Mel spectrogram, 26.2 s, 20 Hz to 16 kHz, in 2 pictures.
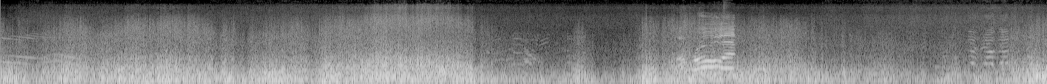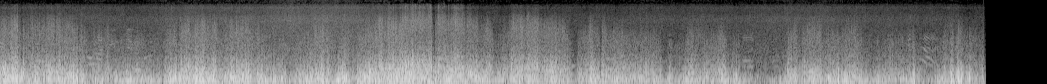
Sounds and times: Speech: 0:00.0 - 0:01.1, 0:06.1 - 0:07.2, 0:08.4 - 0:09.2, 0:11.7 - 0:13.3, 0:13.9 - 0:15.0, 0:22.3 - 0:23.0, 0:24.4 - 0:24.9.

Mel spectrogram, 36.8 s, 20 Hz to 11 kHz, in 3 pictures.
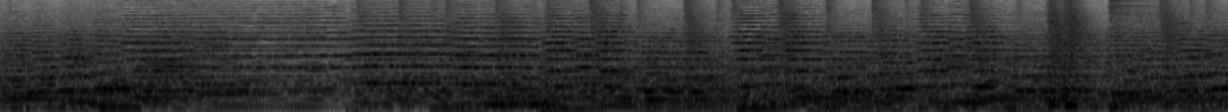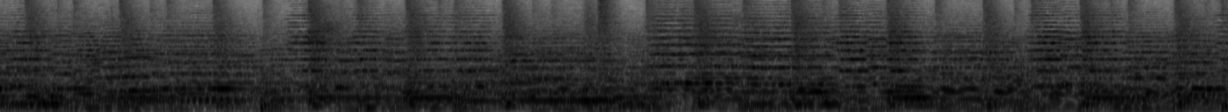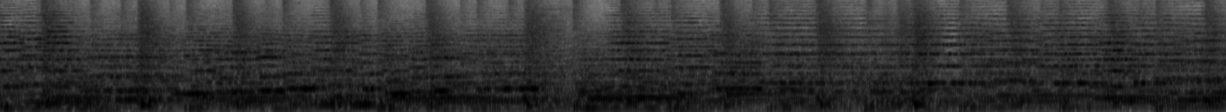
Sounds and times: Music: 0:00.0 - 0:36.8.

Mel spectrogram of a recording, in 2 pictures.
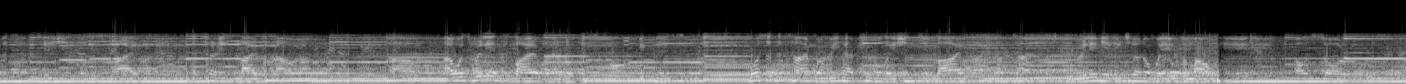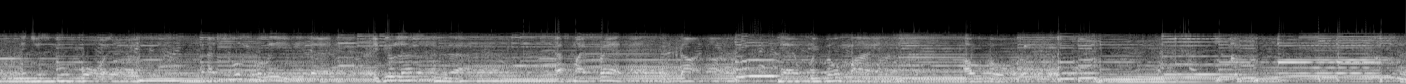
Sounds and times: Speech: 0:00.0 - 0:03.2, 0:03.9 - 0:13.6, 0:14.2 - 0:15.5, 0:16.1 - 0:19.0, 0:19.6 - 0:23.0, 0:23.7 - 0:24.4
Music: 0:00.0 - 0:28.1.

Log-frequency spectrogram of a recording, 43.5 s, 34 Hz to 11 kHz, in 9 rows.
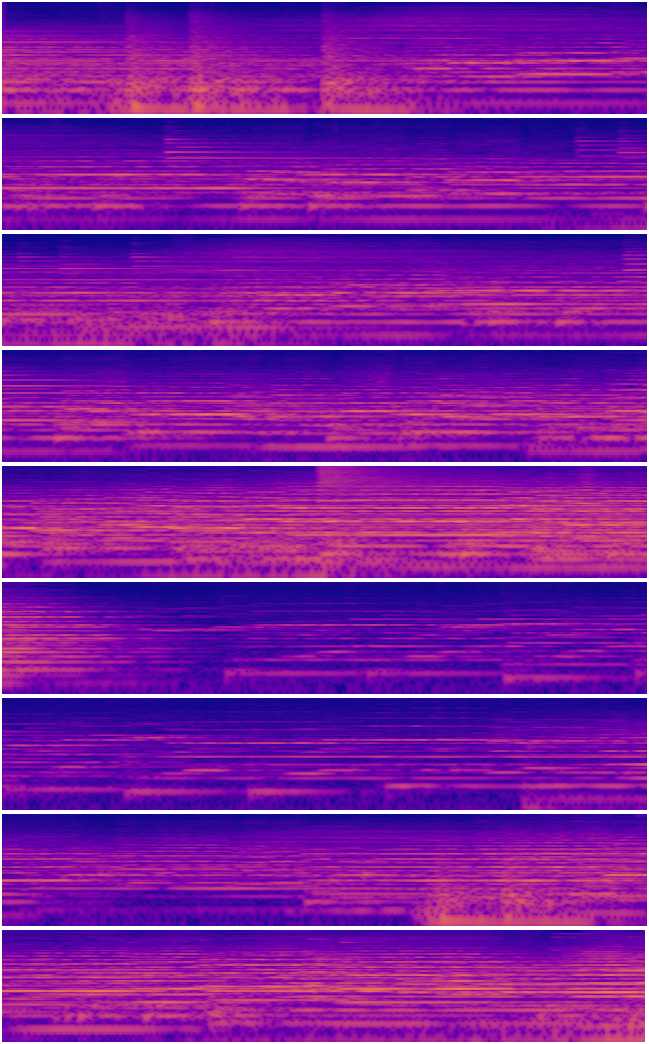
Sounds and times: Music: 0:00.0 - 0:43.5.

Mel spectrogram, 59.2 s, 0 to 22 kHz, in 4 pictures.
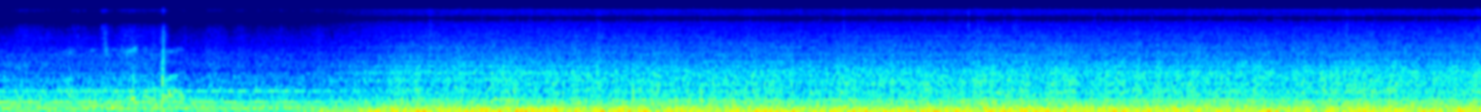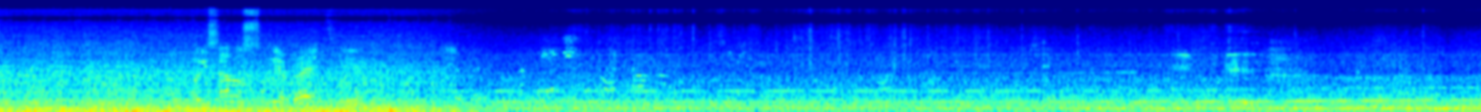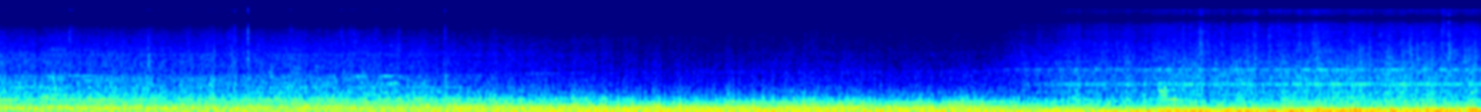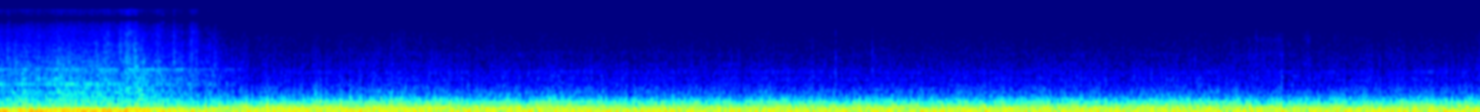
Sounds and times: Fixed-wing aircraft, airplane: 0:00.0 - 0:59.2.

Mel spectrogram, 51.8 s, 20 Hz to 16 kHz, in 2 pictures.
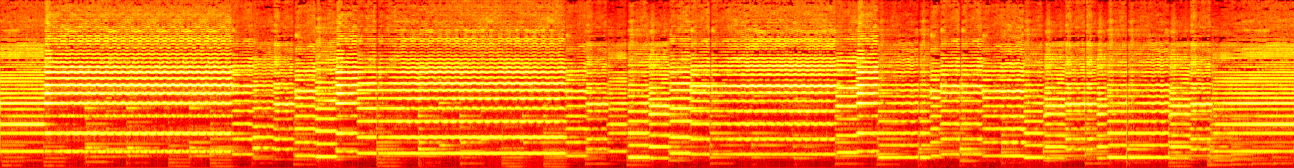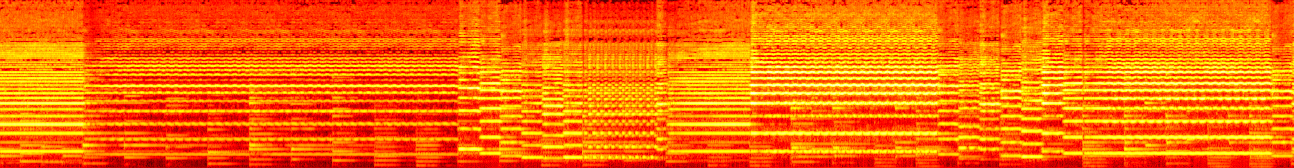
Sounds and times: Violin, fiddle: 0:00.0 - 0:51.7.

